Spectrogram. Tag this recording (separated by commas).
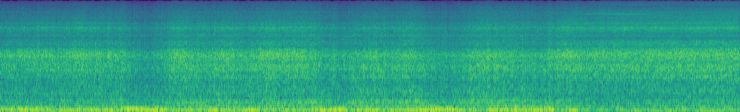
Vehicle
